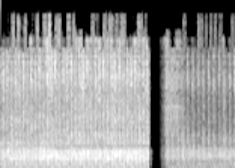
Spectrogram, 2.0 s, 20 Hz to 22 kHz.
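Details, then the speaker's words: 1972 JCB 3C diesel, long-time non-runner, now started; even diesel clatter at steady idle with no stumbling or hunting, a smooth beautiful runner. "Oh, I'm so pleased with that. Listen to that. What a beautiful little runner."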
